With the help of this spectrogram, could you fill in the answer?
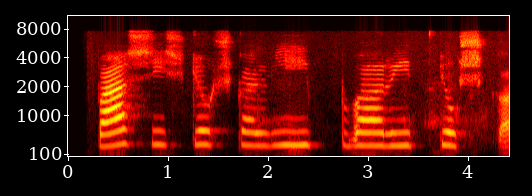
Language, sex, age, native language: Icelandic, female, 8, Icelandic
